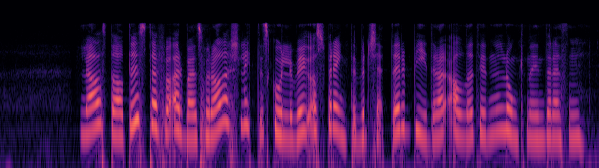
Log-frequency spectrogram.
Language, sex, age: Norwegian, female, 20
